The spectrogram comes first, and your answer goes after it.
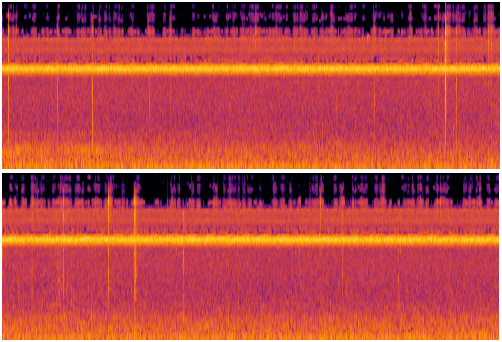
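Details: Bell cricket song layered with a wood fire, meant as soothing sleep ambience: an unbroken, piercing high ringing note fills the whole passage, punctuated by scattered crisp crackles and a couple of louder snaps.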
